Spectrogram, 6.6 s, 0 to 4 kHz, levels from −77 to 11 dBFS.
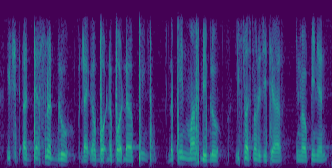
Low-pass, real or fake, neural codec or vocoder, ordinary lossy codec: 3.6 kHz; real; none; none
